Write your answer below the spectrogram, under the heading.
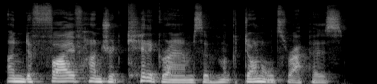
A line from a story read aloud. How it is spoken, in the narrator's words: Elizabeth muttered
